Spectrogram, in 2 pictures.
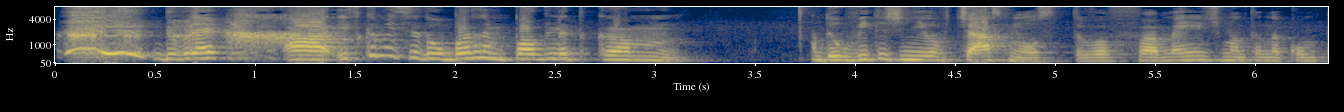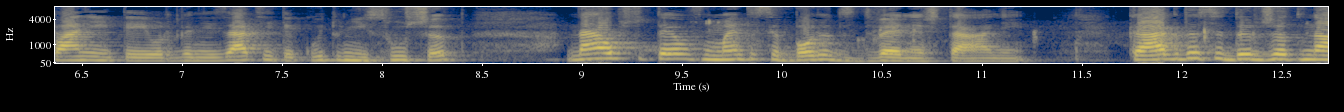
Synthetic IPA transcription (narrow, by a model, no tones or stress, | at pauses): d̪obɾɛəʔiskəmisɛd̪ɐobɤɾnɛmpɔɡlɛt̪kəm | d̪ɛlˠovit̪ɛʒɛnivɐft͡ʃasnost̪vəfmɛnid͡ʒmɛnt̪ənɐkompaniːt̪ɛioɾɡənizat̪siːt̪ɛkoit̪ʊnislˠuʃət̪ | najɔpʃt̪ot̪ɛvɐfmomɛnt̪əsɛbɔɾʲət̪zd̪vɛnɛʃt̪ani | kaɡd̪ɐsɛd̪əɾʒɤt̪na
